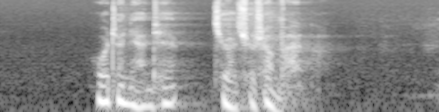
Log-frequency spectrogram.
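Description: An elderly man speaks briefly and cheerfully into a microphone.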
